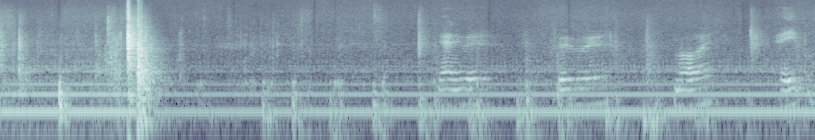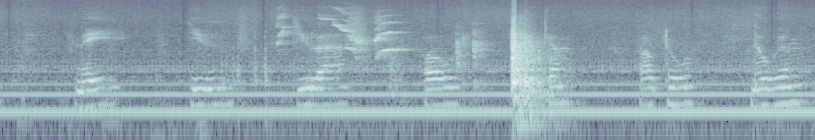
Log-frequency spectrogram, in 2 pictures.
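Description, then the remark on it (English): A man shuts a door with a solid thunk near the start, then another firm close later, over a steady electrical hum with quiet voices talking in the background. “Okay, and he was shutting the door while you were saying the one after August.”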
